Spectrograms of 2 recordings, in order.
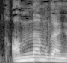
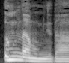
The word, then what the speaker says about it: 음나무: 그게 사실은 엄나무가 아니라 음나무입니다.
